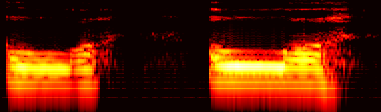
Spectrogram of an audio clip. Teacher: اور اس کی کھڑے زبر کی وجہ سے ہم اس کو ایک الف کے جتنا لمبا کریں گے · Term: کھڑا زبر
